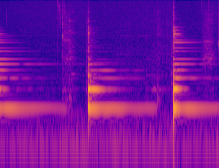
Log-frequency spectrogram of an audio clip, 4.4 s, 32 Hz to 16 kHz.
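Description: Two plucked banjo notes, a harmonic and a fretted note at the 12th fret, ring out in turn over a steady sustained tone, each sharp attack decaying slowly; close and clear, no talking.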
